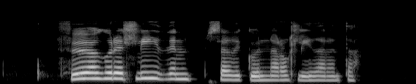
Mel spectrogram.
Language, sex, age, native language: Icelandic, female, 30-39, Icelandic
